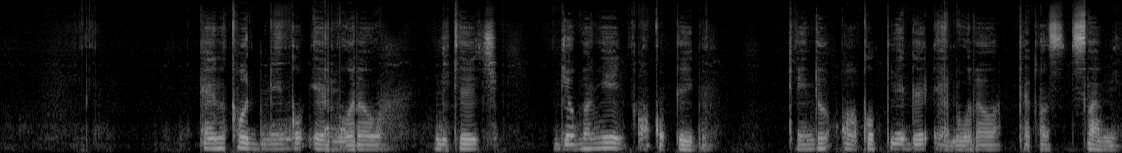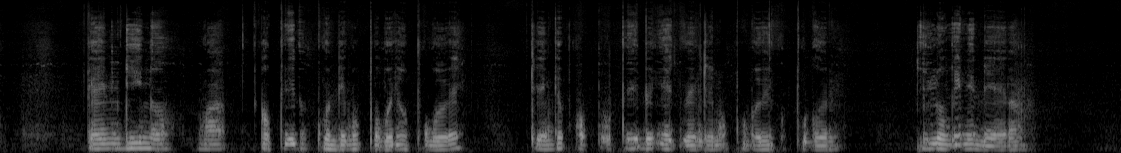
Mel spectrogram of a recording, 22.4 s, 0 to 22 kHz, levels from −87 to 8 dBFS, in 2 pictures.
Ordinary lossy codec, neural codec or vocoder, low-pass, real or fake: none; codec, 44.1 kHz, 1.7 kbps, Pupu-Codec; none; fake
